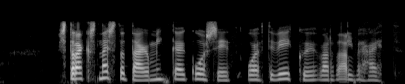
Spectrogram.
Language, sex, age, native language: Icelandic, female, 20-29, Icelandic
